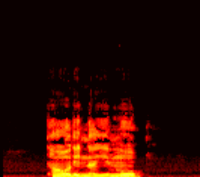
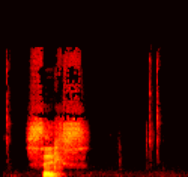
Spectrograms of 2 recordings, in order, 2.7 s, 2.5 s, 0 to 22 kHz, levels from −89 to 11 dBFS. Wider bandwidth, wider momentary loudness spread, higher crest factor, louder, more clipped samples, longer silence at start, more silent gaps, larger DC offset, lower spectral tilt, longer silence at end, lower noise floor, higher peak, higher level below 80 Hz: second, 7.8 kHz vs 16.5 kHz; second, 7 LU vs 13 LU; second, 16 dB vs 22 dB; first, -14 LUFS vs -21 LUFS; neither; first, 0.6 s vs 0.35 s; neither; neither; first, -6 dB/octave vs -3 dB/octave; second, 0.8 s vs 1.35 s; second, -66 dBFS vs -71 dBFS; first, 0 dBFS vs -4 dBFS; first, -46 dBFS vs -72 dBFS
